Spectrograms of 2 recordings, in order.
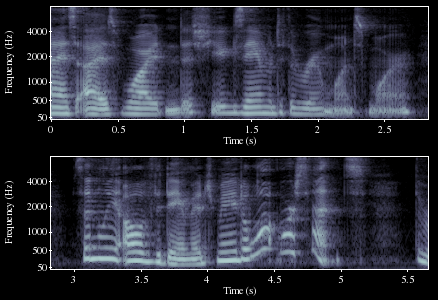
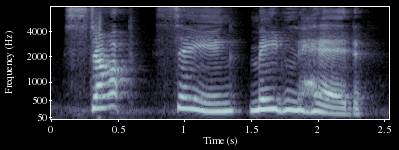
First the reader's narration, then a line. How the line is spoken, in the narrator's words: Maya shrieked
